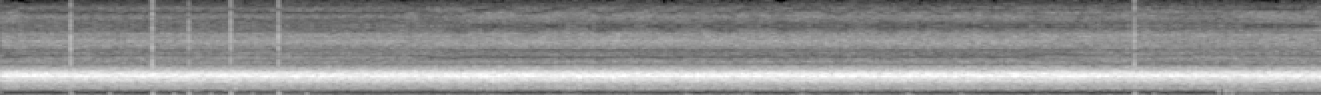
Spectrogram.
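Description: Steady static hiss from a HackRF One PortaPack receiver in narrowband FM mode, played through a small salvaged laptop speaker: the receiver is tuned where there is no signal, so only noise comes through. A few faint clicks in the first couple of seconds.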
